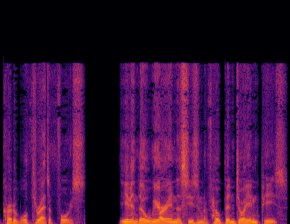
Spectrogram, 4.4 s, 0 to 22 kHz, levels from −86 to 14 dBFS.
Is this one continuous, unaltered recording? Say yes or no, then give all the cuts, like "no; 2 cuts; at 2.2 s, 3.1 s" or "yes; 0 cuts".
no; 2 cuts; at 0.8 s, 1.8 s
